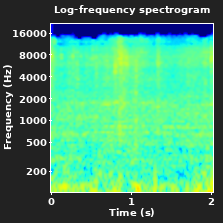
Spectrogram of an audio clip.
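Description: Small drum cement mixer running steadily, its drum turning a wet sand mix for bricklaying mortar.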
